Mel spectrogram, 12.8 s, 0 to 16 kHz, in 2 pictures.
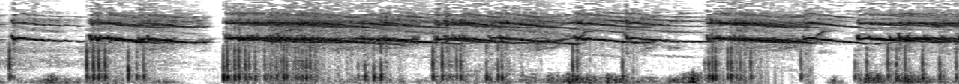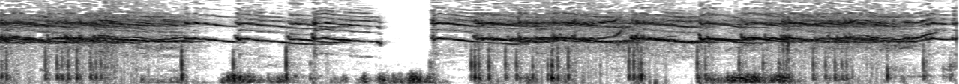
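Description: Two Vulcan Saturn Missile 300-shot batteries firing together in rapid fire. Many overlapping high whistles from the rising missiles, with a steady stream of small pops and cracks. The firing drops out briefly about a second and a half in and again around nine seconds.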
